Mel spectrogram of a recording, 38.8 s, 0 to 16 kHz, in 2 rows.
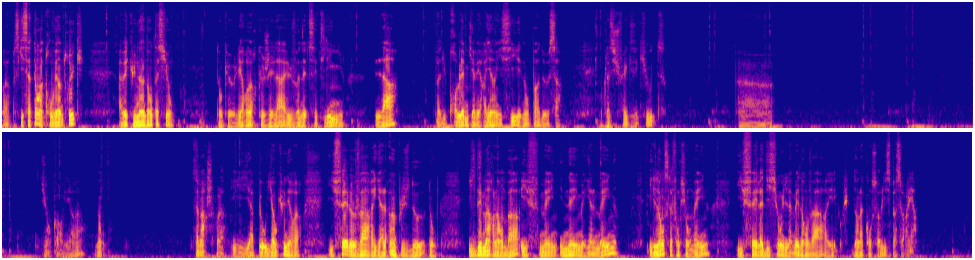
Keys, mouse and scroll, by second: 1.1 click, 3.4 click, 7.0-8.3 drag, 8.6 click, 9.2 click, 11.8 click, 14.1 click, 15.2 click, 17.1 click, 18.0 click, 19.4 click, 20.4 click, 21.3 click, 24.0 click, 25.4 click, 28.8-31.3 drag, 32.4 click, 33.8 click.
